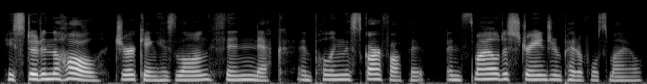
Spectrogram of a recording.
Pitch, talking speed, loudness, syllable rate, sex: 210 Hz, 215 wpm, -18 LUFS, 5.0 syllables/s, female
